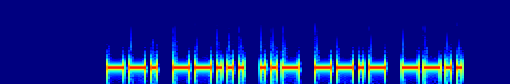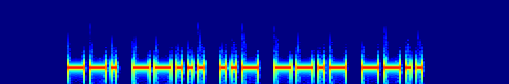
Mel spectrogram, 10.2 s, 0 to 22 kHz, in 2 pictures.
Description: Morse code, heard as a keyed tone, about 22 wpm, 700 Hz. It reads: G7UQZ G7UQZ
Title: DXCC-100 Call Signs - 5 Characters - Repeated 2x - 22wpm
